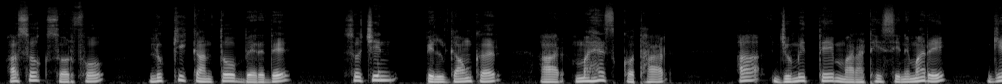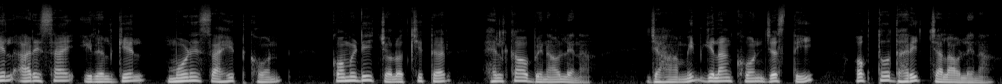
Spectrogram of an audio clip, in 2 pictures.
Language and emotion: Santali, neutral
